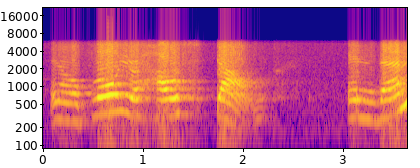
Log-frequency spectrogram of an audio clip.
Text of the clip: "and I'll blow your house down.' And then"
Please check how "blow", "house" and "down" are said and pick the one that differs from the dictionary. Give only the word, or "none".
none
